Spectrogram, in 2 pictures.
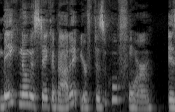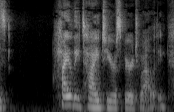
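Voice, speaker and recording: A woman with an American accent speaks at a moderate pace in a somewhat breathy voice. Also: medium pitch for a woman, lively intonation. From United States. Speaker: spiritual teacher. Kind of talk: vlog. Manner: casual, with frequent fillers.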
